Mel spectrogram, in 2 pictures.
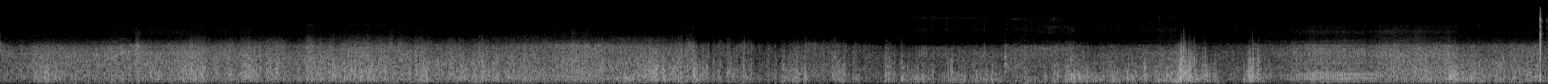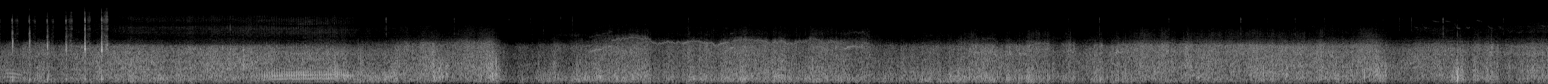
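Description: Wind rushing over a bicycle-mounted camera's microphone while riding along a road, steady throughout. About halfway through there is a quick run of clicks, with two short pitched sounds either side of it.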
